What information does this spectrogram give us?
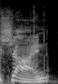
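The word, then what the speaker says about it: Schein: But it is Adam Shine, and he put out 9.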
